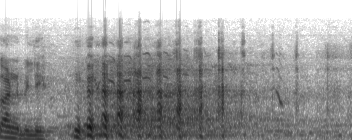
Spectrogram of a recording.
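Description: A middle-aged man laughs heartily into a microphone.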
